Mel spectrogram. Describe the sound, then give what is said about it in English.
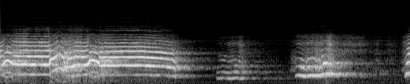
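A contemporary vocal piece: a solo voice holds a long, wavering sung tone with vibrato, then after short pauses lets out two clipped, cartoon-like vocal bursts. “a contemporary music piece called Stripsody”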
